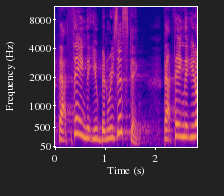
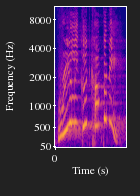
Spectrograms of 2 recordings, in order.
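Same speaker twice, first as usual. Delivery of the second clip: teasing; 13 semitones higher, 4 dB louder than usual. Acted. Playful emphasis, high pitch.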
